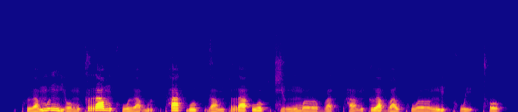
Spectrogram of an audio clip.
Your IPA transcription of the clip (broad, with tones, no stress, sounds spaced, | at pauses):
pʰ ɯ˩˦ a̯ m ɯ˥˩ ŋ j o˩˦ m k r a˥˩ m kʰ w ɯ˩˦ a̯ b ɯ˦˥ k̚ pʰ a˥˩ k̚ w u˦˥ k̚ d a˩˦ m p r a˦˥ ʔ w o˥˩ k̚ t͡ɕ ɯ˩˦ ŋ m ɤː˧ b a˨˩ t̚ pʰ a˩˦ m k ɯ˥˩ a̯ b a˧ w kʰ w ɤː˧ ŋ i˥˩ ʔ kʰ w i˨˩ ʔ tʰ o˥˩ k̚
